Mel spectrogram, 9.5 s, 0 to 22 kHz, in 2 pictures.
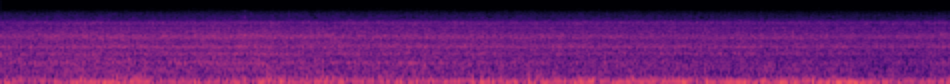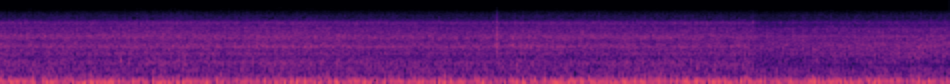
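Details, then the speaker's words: Nissan Xterra, AC on max, 112-degree day, blowing only hot air, burning-clutch smell: thin steady high squeal over the idle; failing AC compressor clutch screeching, it died just after, compressor replaced. "So I just came out here a second ago, and yeah, the screeching sound and the smell of you know, burning clutch was pretty evident."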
